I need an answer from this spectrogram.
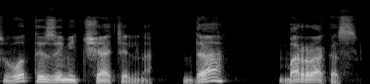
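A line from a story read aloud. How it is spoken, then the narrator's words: Satisfied, almost jubilant. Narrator (Russian): удовлетворенным, почти ликующим тоном, каким он произнес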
